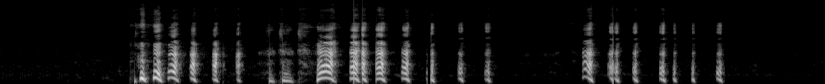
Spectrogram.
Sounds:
Laughter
